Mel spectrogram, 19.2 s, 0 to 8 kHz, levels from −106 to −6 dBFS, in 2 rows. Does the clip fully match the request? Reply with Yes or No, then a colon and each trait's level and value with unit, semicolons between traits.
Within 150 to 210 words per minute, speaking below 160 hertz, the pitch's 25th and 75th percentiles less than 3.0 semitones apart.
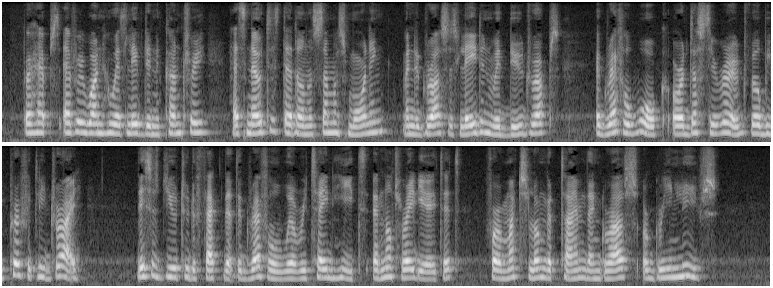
No: average, 185 wpm; medium, 185 Hz; narrow, 2.5 semitones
